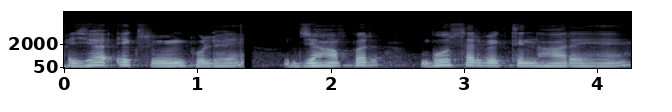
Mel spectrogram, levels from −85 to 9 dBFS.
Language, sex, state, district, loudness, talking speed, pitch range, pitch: Hindi, male, Uttar Pradesh, Gorakhpur, -26 LUFS, 185 wpm, 120-140 Hz, 125 Hz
